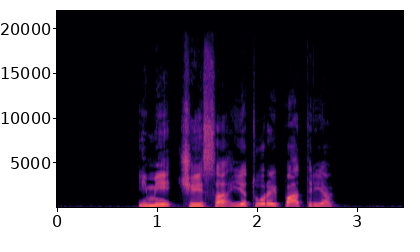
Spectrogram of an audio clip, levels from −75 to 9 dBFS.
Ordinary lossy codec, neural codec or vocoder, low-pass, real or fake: none; vocoder, 44.1 kHz, 128 mel bands every 512 samples, BigVGAN v2; 19.8 kHz; fake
